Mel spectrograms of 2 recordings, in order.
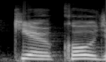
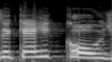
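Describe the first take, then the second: First: The letters are said with English pronunciation. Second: The letters are said with Portuguese pronunciation. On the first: It is the fancy, proper way of saying it. "se você quiser que a gente fale bonito" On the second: The speaker has not learned English. "Pra gente que ainda não conseguiu os patrocinadores do curso de inglês"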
